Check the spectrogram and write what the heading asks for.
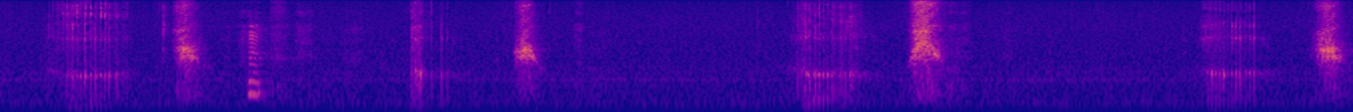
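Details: Snoring: irregular noisy snorts and rattly breathing sounds about every three seconds, with quieter breaths between.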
